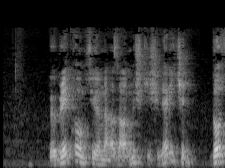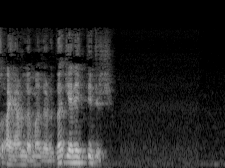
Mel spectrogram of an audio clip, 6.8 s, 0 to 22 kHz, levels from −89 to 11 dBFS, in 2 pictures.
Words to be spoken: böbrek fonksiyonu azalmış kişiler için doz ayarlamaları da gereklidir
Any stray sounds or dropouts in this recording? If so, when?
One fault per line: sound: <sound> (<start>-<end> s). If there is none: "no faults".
no faults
